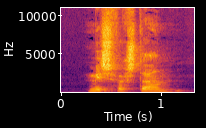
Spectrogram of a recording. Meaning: 1. to misunderstand (language, words; hear incorrectly) 2. to misunderstand, misapprehend (an idea)
- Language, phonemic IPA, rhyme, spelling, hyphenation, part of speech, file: Dutch, /ˈmɪs.vər.staːn/, -aːn, misverstaan, mis‧ver‧staan, verb, Nl-misverstaan.ogg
